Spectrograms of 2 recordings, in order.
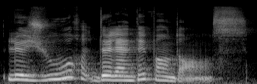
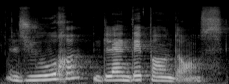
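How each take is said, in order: First: The weak e vowels are fully pronounced. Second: The weak e vowels are dropped, running together. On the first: This is the formal way, as taught in school. "the formal good French is" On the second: This is how people speak in everyday life. "French of everyday life, we say jour de l'indépendance"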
